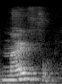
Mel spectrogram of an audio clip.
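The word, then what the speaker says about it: knife: Next ನೈಫ್ K silent ಆಗಿ ನೆನಪಿಟ್ಟವ್ರಿ. ನೈಫ್ ಅಂತಾರ ಒಬ್ರು, ಅದು ಕೆ ಬರಂಗಿಲ್ಲ. ಕೆ ಬಿಟ್ಟರೆ ನಾವೇನು ಮಾಡ್ಬೇಕು, ಏನ್ ಅಷ್ಟ ಉಚ್ಚಾರ ಮಾಡ್ಬೇಕು. ಕೆ ಏನಪ್ಪ ಅಂದ್ರೆ ಸೈಲೆಂಟ್ ಆಗೈತಿ.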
